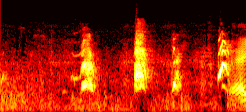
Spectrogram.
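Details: Jack Russell Terrier in scent-tracking training as a search dog gives four short, high yips spaced about half a second apart over a low rumbling background.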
